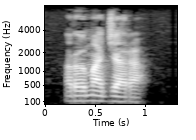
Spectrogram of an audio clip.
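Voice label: "рӧма-дзара", Komi, male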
